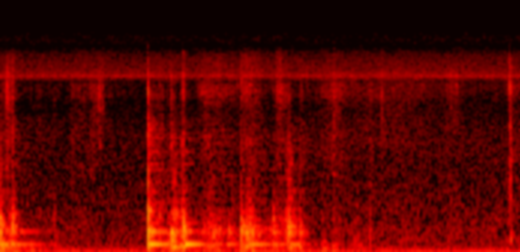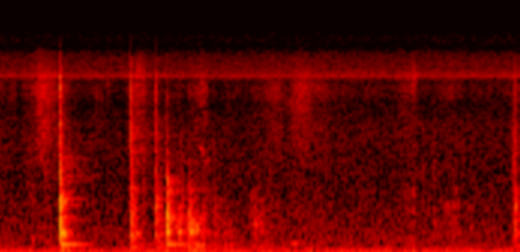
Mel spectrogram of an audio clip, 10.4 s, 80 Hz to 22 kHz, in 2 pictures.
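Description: Hollow plastic knocks and scraping as a PVC pipe is pushed into a rubber uniseal in the lid of a 220-litre plastic drum, the drum ringing low with each knock, for about a second and a half. Later a single sharp knock and a few light clicks as plastic tubing is handled.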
